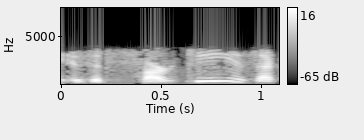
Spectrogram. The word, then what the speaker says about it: Farsi: Yeah, it's Farsi with an F.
